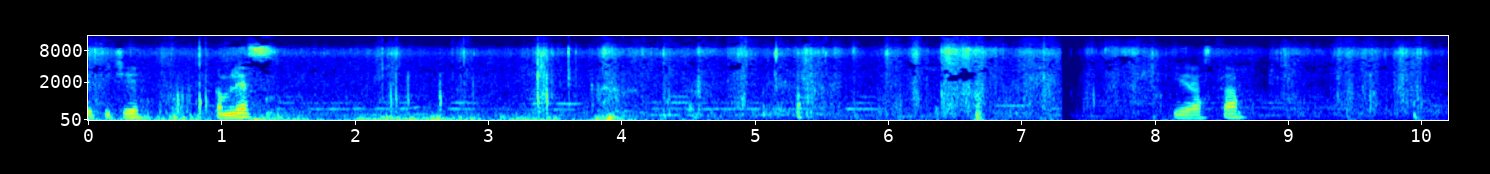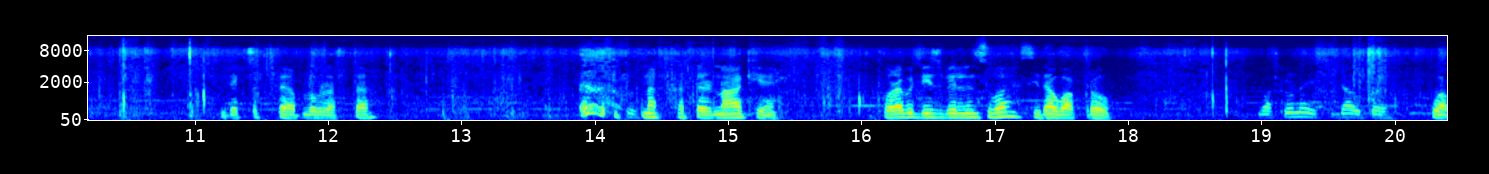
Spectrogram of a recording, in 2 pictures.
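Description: Footsteps crunch on dry leaves and dirt along a path.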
